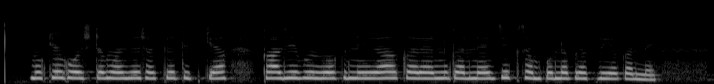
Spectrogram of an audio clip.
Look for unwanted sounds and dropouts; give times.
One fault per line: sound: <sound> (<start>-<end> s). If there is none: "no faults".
no faults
